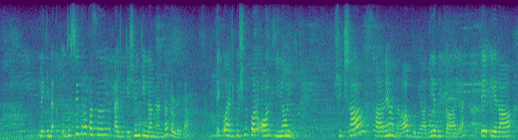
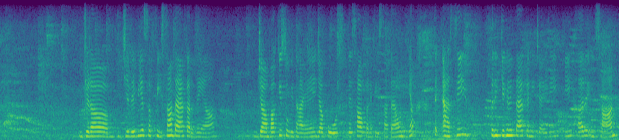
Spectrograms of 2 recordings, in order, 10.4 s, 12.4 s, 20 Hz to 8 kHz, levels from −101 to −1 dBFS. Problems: echo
